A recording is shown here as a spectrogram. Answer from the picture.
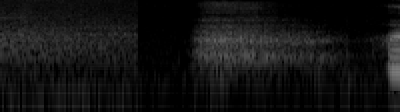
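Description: Faint room hiss that cuts out abruptly, then a short audible breath from a young woman about a second in, just before she speaks.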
